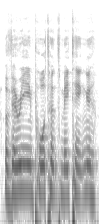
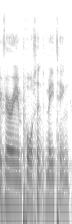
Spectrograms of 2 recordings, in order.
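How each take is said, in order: First: Mocking self-importance. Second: Said in the usual way. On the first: Comic sneers at the passenger's meeting, mock self-importance. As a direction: puff up "important meeting" with scorn.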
